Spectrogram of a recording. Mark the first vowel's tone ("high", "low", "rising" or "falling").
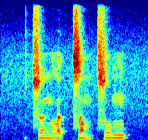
low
